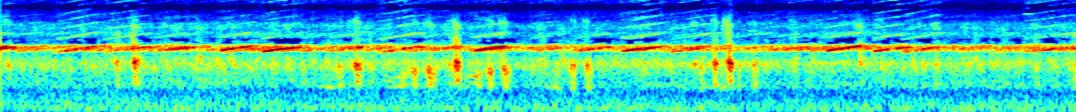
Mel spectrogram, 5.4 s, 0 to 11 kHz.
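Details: Spring chorus of wood frogs and spring peepers calling and breeding in a large vernal pool beside a road, Paul Smiths, New York, 13 April 2020: steady shrill high ringing overlaid with rough, clucking bursts from many callers.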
